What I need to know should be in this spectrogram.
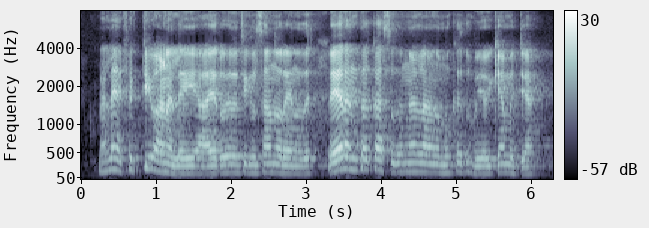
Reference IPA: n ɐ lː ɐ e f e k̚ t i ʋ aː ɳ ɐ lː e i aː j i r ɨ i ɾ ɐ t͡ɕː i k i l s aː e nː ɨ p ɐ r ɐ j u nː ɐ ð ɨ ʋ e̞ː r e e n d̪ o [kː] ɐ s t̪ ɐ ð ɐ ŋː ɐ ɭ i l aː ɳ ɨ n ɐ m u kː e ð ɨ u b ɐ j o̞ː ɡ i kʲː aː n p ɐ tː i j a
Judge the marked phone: correct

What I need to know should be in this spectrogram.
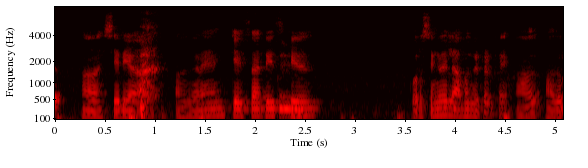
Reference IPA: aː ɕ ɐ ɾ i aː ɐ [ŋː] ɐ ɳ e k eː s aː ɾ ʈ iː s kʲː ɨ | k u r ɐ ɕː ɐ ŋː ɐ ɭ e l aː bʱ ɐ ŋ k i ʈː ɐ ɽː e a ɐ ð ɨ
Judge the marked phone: correct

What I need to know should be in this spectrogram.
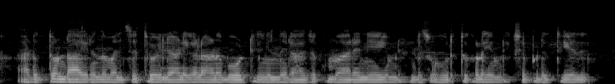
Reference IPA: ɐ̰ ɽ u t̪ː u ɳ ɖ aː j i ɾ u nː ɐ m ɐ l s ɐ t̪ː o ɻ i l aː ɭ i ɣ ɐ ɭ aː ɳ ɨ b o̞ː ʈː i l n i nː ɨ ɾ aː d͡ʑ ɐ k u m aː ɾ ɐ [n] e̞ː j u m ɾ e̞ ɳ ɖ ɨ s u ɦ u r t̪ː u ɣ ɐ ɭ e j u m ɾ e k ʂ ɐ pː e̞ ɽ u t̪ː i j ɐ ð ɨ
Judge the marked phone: correct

